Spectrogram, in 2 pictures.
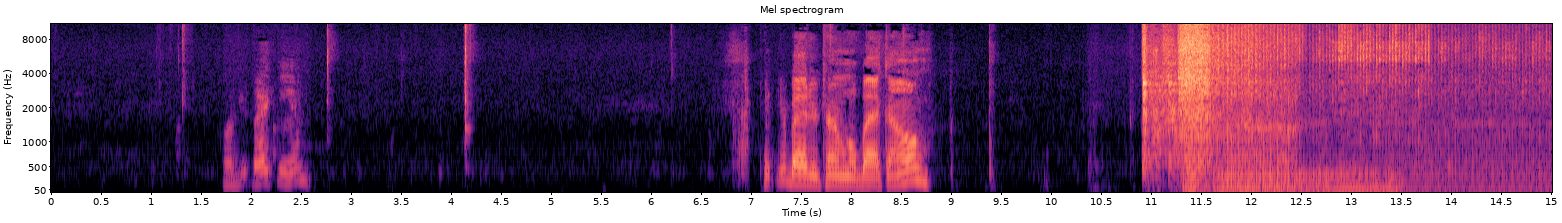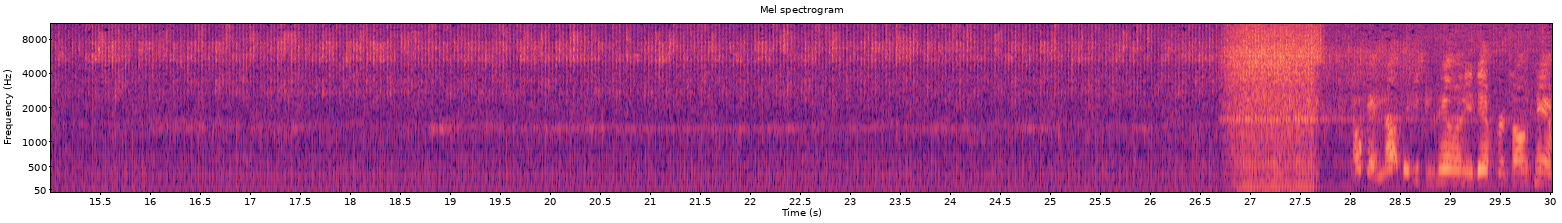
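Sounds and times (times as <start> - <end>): car engine idling: 10.9 - 30.0.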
